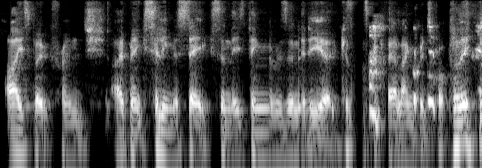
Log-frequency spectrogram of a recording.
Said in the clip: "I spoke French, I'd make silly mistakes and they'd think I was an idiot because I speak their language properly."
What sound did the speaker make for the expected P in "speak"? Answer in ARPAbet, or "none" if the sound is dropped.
none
